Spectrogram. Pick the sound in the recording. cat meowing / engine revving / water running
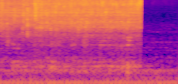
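water running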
